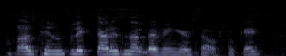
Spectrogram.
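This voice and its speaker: Her voice has a fairly high pitch and a dark, mellow tone. The woman keeps a fairly even intonation. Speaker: tarot reader. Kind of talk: podcast tarot reading to camera. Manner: loud, near shouting.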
